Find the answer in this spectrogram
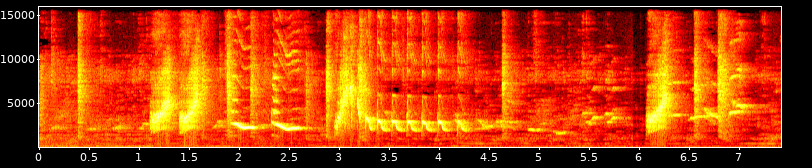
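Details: Sooty-headed bulbul in loud, harsh song: sharp high chips and a sliding whistle, then a quick run of about ten repeated warbled notes, ending in more scratchy bursts.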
